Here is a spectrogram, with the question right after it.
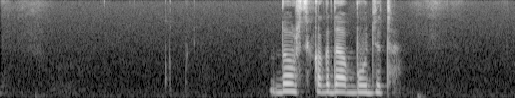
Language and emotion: Russian, neutral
